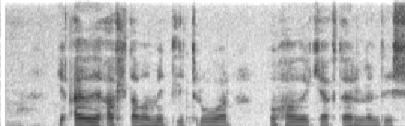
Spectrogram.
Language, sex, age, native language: Icelandic, female, 13, Icelandic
